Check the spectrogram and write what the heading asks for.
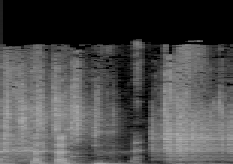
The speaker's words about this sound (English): I'm rolling the dice now.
